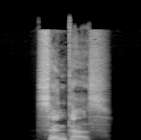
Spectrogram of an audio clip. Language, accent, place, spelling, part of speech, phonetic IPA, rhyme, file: German, Germany, Berlin, Centers, noun, [ˈsɛntɐs], -ɛntɐs, De-Centers.ogg
- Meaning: genitive singular of Center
